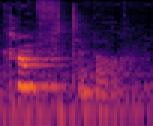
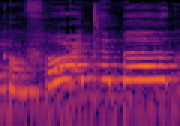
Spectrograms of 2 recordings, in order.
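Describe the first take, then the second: First: The middle syllable is dropped. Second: The middle syllable is fully pronounced. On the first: The speaker calls it right. "here we do not pronounce the F O" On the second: The speaker calls it wrong. "please do not say"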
